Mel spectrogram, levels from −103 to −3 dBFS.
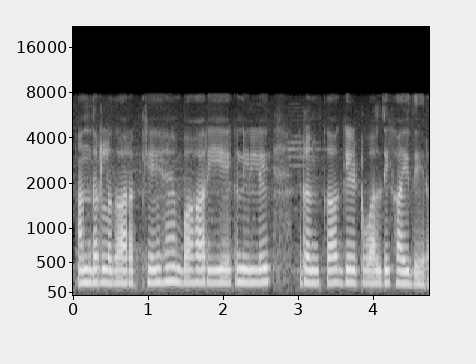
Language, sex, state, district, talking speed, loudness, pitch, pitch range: Hindi, female, Haryana, Jhajjar, 190 wpm, -17 LUFS, 190 Hz, 185-195 Hz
